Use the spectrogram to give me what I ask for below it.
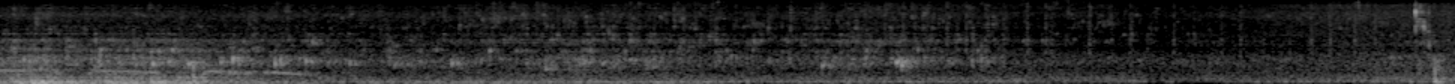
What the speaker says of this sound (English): I just want to flush it all out before we start messing around with this bit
